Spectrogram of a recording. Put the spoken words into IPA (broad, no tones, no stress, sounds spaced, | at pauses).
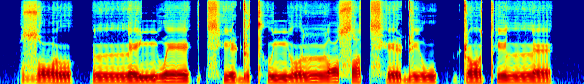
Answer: zˤ o | lː e ɲ w e | t͡sʰ i ɖ ʊ t̪ʰ u ɲ o lː o sˤ i t͡sʰ e ɖ i w | ʈ ɔ tʼ i lː ɛ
